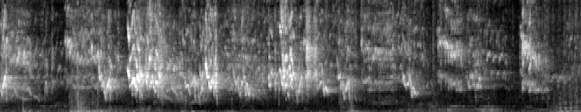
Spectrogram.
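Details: Several budgerigars chirping and warbling together, loud busy high chatter with squawky bursts early, then scattered rising chirps.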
